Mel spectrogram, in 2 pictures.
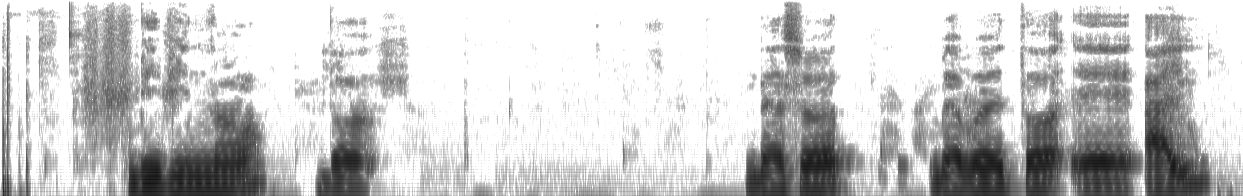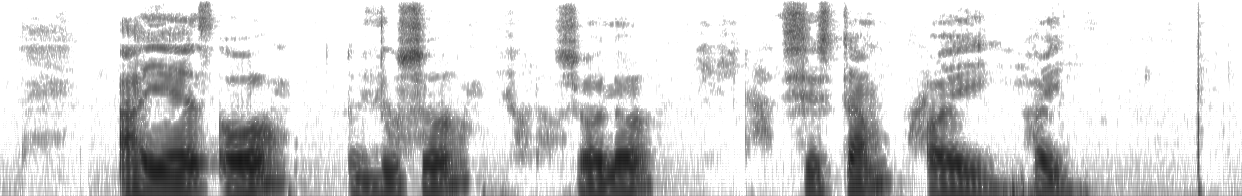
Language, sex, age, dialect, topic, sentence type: Bengali, male, 60-100, Rajbangshi, agriculture, statement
